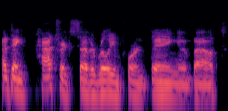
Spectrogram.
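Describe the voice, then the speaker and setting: A man's voice: fairly low pitch, normal speed, muffled recording. A man on a discussion panel answering politely and carefully.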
